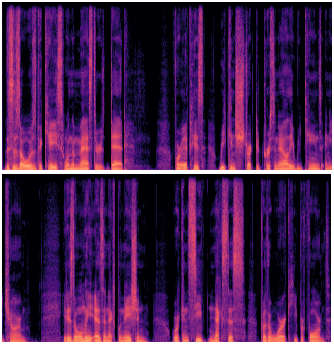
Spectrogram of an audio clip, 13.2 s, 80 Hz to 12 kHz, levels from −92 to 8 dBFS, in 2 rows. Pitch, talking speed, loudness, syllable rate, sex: 105 Hz, 145 wpm, -18 LUFS, 4.9 syllables/s, male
